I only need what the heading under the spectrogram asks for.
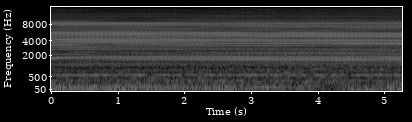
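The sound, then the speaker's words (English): A long, unbroken electric buzz drones steadily for about five seconds, harsh and bright with dense overtones, holding one pitch without pause and with no voices over it. “That was a long, long buzzer there.”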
